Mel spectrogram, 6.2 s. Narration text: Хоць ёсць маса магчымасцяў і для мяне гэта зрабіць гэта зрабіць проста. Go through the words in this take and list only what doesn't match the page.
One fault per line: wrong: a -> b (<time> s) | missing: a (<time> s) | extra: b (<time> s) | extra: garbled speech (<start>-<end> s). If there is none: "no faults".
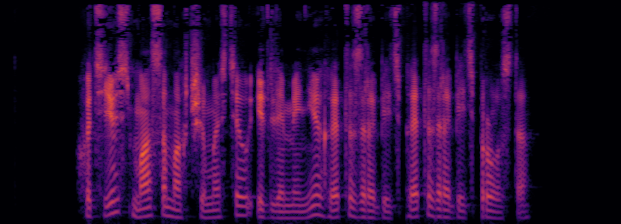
no faults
